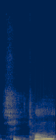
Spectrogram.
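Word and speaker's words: 식당: Siktang, en fait, le premier mot termine par un kyuk. Ce qui fait qu'en fait, après, le ticket, eh bien, on va le doubler. On va pas dire siktang. Siktang, on va pas le dire comme ça, mais on va bien dire siktang. Siktang. Avec un double ticket.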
